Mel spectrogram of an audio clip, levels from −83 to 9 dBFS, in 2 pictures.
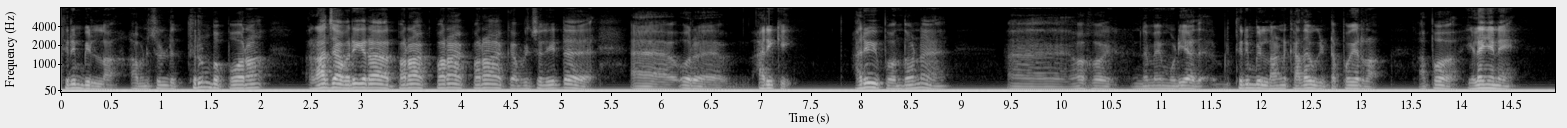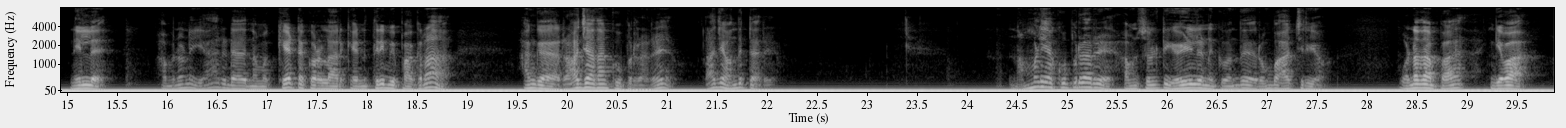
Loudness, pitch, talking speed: -16 LUFS, 95 Hz, 100 wpm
